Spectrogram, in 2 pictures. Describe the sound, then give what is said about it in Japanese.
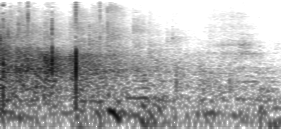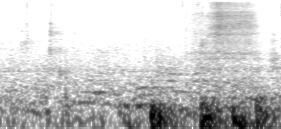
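A church audience applauds together to bless the children at a Parents' Day thanksgiving service, a dense wash of clapping that swells early, eases off in the middle, then picks up again before fading, with no voices over it. “皆さん、もう一度子どもたちに祝福の拍手をよろしくお願いします。”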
